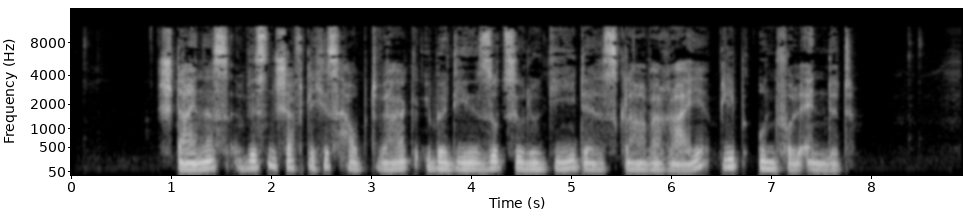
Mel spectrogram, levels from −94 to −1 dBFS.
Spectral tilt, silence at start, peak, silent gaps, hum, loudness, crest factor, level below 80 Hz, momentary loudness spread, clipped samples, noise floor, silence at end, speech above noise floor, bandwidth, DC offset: -3 dB/octave; 0.85 s; -4 dBFS; none; none; -24 LUFS; 22 dB; -46 dBFS; 10 LU; under 0.1%; -76 dBFS; 1.1 s; 51 dB; 11.5 kHz; under 0.1%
